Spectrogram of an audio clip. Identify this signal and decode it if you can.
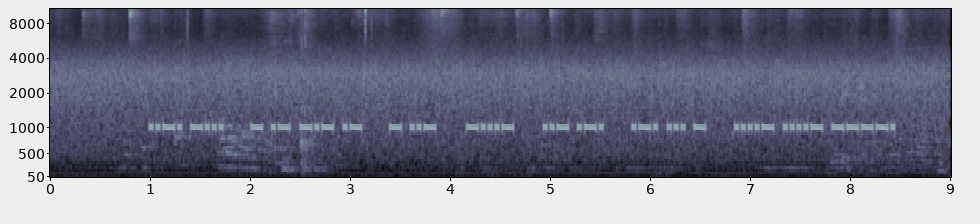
Morse code, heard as a keyed tone, hand-sent with a paddle, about 35 wpm, 1000 Hz, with radio static and the noise of a crowd indoors. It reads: FB TAKA TU <BT> UR RST 449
